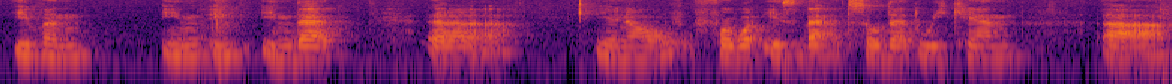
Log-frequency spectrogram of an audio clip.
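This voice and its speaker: Slow, gravelly Brazilian woman. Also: medium pitch, slight background noise. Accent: Brazilian Portuguese. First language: Brazilian Portuguese. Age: 40s. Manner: hesitant, many fillers and restarts. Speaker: playwright giving a talk. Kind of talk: live online presentation. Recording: roomy echo.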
